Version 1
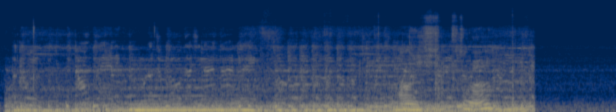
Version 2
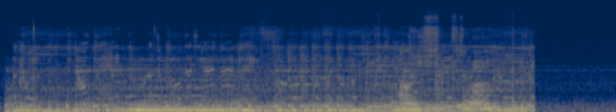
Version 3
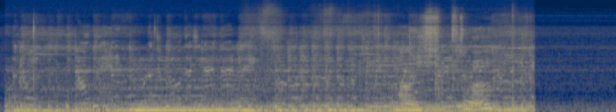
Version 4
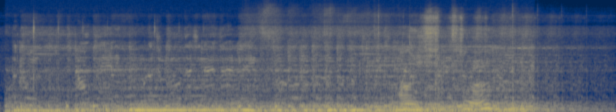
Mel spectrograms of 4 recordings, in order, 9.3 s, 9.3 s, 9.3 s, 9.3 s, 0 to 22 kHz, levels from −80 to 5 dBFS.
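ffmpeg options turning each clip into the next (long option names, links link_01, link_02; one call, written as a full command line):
ffmpeg -i in.wav -af anull out.wav
ffmpeg -i in.wav -af "crystalizer=i=9:c=0,volume=5dB" out.wav
ffmpeg -i in.wav -af "aecho=1:1:369|738|1107|1476|1845|2214|2583:0.282|0.163|0.0948|0.055|0.0319|0.0185|0.0107" out.wav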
